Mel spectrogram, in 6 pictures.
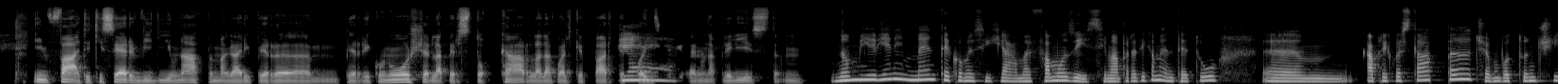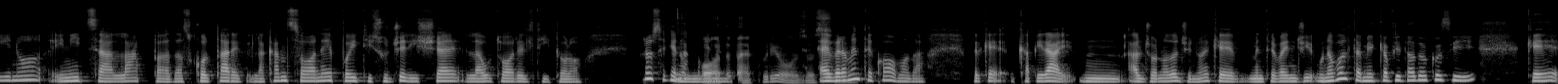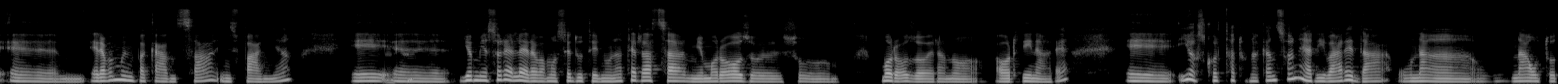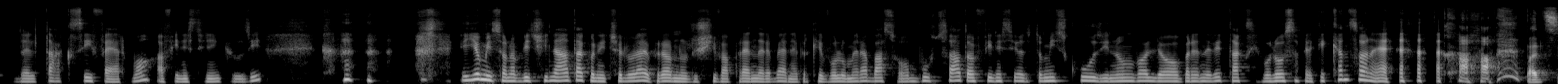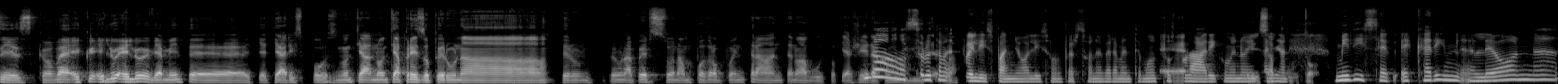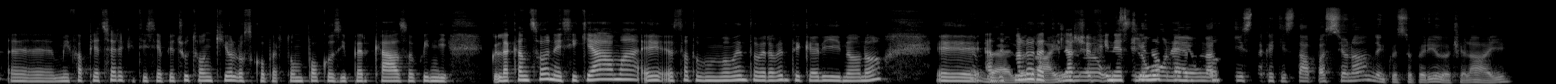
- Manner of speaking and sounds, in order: drawn out: "Eh"; chuckle; laugh
- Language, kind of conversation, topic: Italian, podcast, Come costruisci una playlist che funziona per te?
